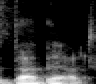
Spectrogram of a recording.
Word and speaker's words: Babette: say it again uh her first name is babat which is really cool um rothschild r-o-t-h i've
